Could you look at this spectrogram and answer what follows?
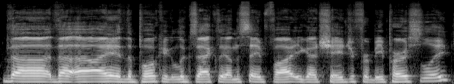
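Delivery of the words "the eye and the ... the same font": ordinary delivery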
